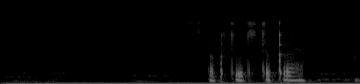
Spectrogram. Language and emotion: Russian, neutral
